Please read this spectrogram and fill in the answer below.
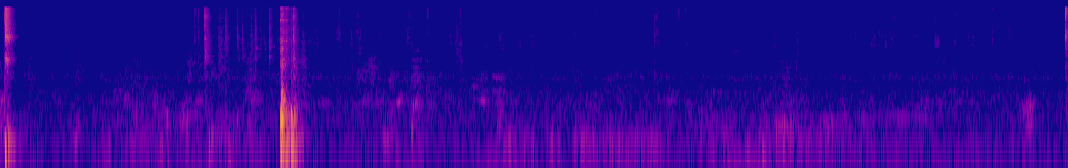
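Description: A pocket lighter struck, with a small click about three seconds in and a sharp click just after four seconds, among faint rustling of ribbon being handled.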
